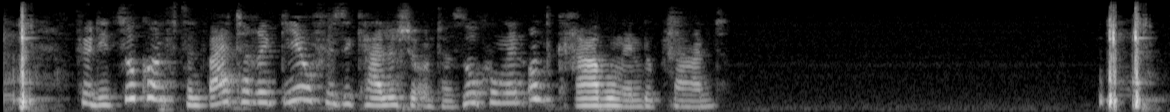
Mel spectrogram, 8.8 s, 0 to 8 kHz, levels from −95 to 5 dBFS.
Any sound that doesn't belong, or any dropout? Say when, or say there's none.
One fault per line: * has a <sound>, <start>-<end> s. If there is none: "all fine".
all fine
